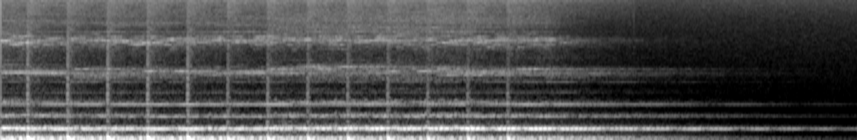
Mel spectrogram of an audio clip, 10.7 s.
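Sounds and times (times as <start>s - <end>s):
rhythmic ambient music: 0.0s - 7.2s.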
